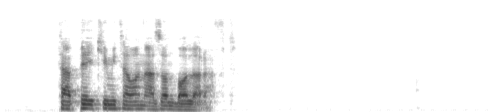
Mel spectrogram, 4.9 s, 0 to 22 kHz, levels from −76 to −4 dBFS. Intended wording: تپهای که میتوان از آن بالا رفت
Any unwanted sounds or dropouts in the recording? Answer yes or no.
no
